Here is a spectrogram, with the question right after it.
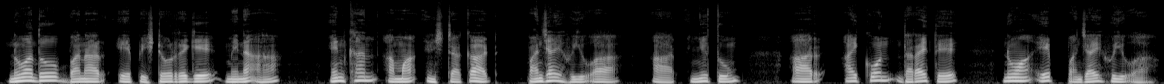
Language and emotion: Santali, neutral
